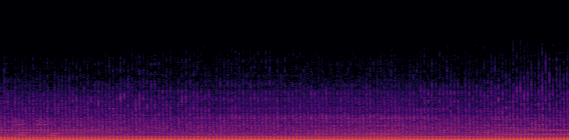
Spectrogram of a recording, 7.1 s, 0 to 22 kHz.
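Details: 1988 Honda TRX200SX single-cylinder engine on the bench just after full rebuild (cylinder bored .020 over, new crank bearings and seals, replacement case, JB-Welded stator cover): even thump about 3.5 beats a second, steady, no knocks or misfires; healthy idle, runs like new.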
